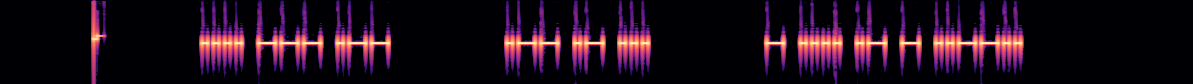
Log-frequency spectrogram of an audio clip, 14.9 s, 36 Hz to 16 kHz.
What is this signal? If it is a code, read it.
Morse code, heard as a keyed tone, about 17 wpm, 700 Hz. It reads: HOW WAS THAT?
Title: 3x Word-Spacing - Sentences from Top 100 Words - 17wpm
